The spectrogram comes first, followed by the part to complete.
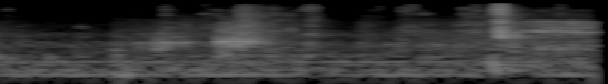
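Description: Faint rustling and a few soft clicks of a cardboard shoe box being opened and handled, with one sharper tick near the end.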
